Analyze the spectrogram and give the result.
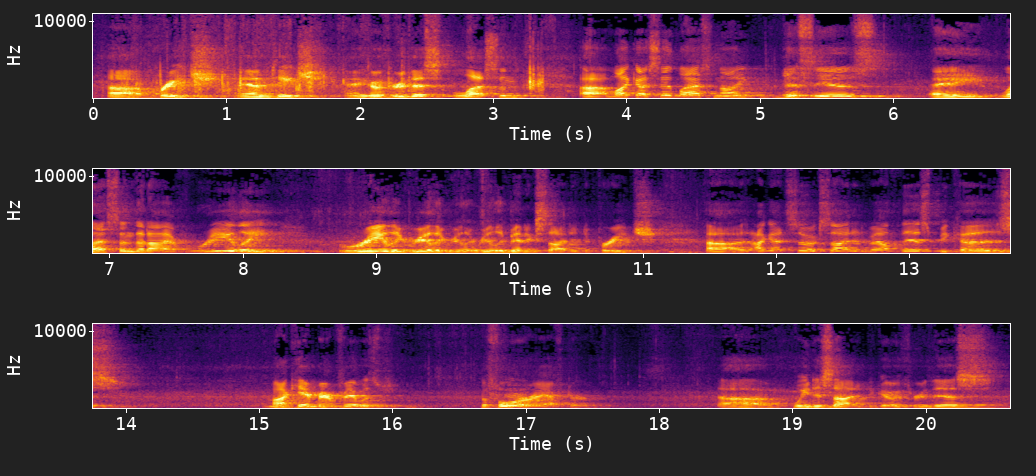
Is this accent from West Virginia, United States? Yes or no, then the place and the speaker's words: yes; West Virginia, United States; Because, as you may know, I am from West Virginia. I'm a mountaineer.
